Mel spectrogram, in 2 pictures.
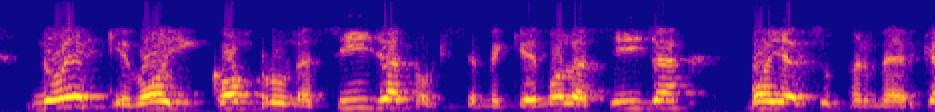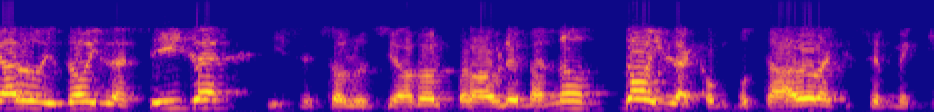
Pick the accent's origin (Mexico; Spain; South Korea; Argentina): Argentina; Córdoba; como sociedad cordobesa, como cordobés lo digo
